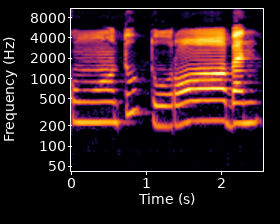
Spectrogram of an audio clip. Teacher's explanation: نون کی آواز کو ناک میں چھپانا ہے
